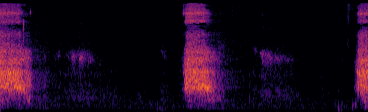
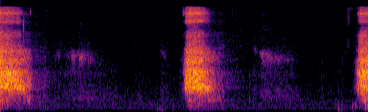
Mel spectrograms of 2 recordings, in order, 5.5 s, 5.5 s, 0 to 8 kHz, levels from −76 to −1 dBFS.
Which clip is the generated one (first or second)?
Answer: first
